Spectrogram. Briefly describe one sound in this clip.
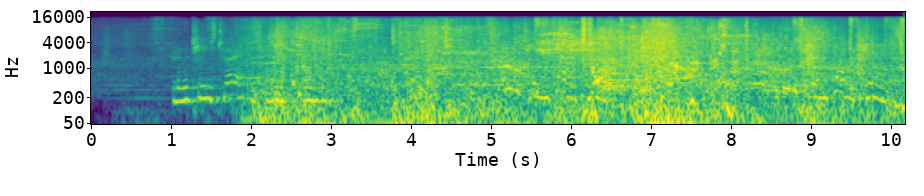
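Game spell effects crackle and blast loudly in a fight.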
